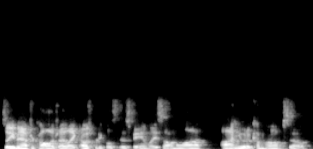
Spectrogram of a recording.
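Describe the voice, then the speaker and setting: A man's voice: on the low side, flat delivery, quick pace. A man of about thirty, an interview guest in casual chat, talking with lots of filler words and frequent laughs over a remote call. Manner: chatty, laughs often, many filler words. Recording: echoey, muffled call audio.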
